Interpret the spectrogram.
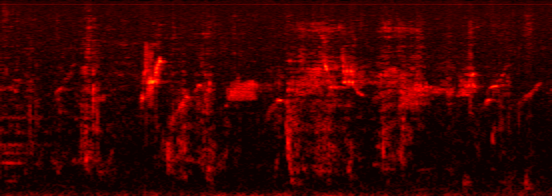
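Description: Birds chirping faintly: a scatter of short calls with quick rising and falling notes, over a low rumble.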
